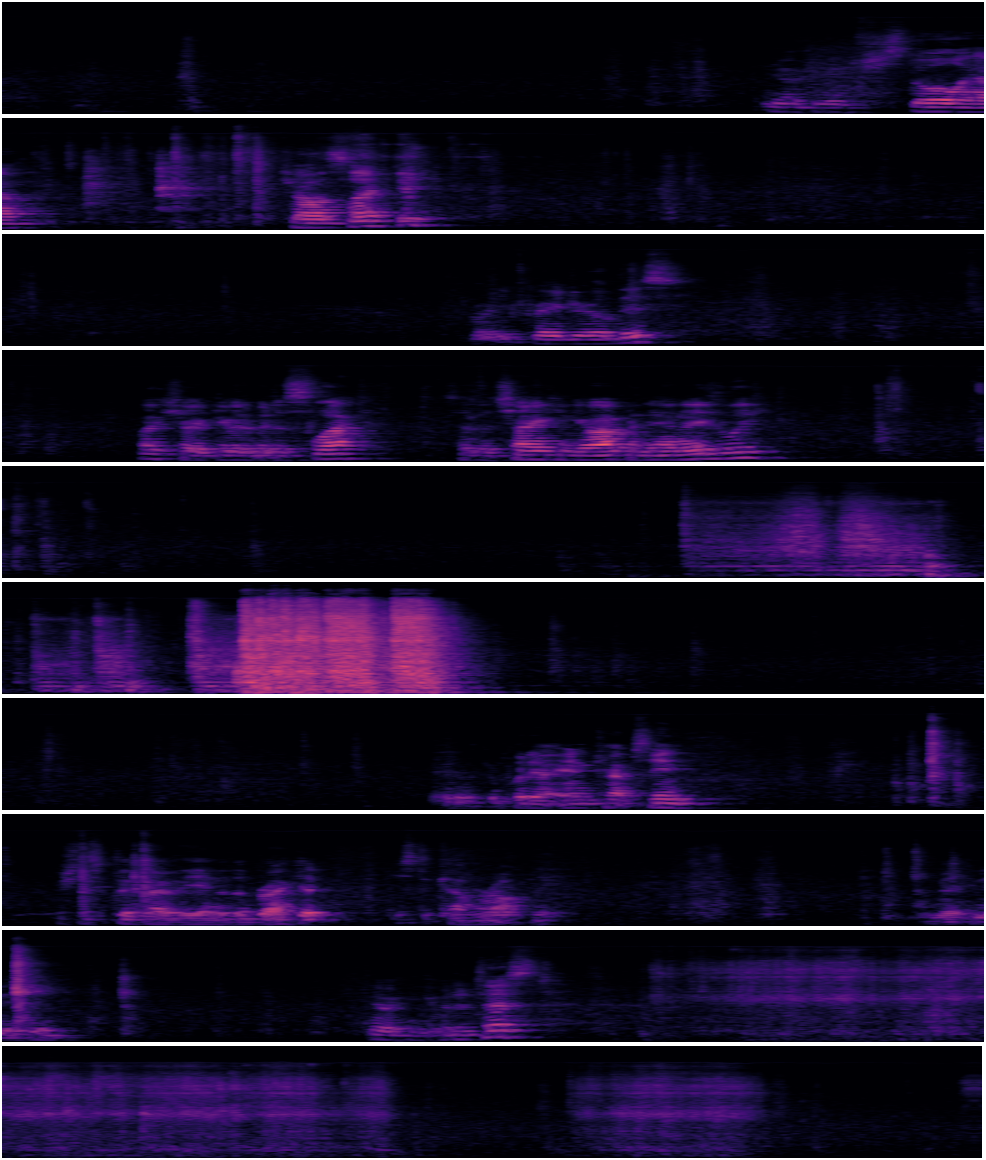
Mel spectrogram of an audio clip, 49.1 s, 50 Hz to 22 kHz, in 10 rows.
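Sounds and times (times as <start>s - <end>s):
power drill driving a screw: 23.1s - 27.1s, 42.6s - 46.2s, 47.1s - 48.2s
drill clicks: 24.8s - 27.0s
roller blind chain mechanism whirring: 24.8s - 27.0s, 42.6s - 46.3s, 47.0s - 48.2s.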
